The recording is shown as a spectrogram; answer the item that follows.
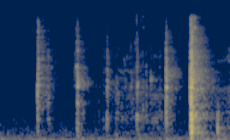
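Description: Spray-gun parts clicking and tapping as they are handled: about six light, separate clicks, the loudest one near the end.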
